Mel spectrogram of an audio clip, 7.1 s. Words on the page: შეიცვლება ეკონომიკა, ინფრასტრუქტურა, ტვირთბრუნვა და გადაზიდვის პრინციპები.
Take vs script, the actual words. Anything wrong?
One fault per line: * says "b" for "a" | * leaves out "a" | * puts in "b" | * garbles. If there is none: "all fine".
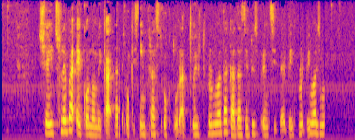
* garbles
* garbles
